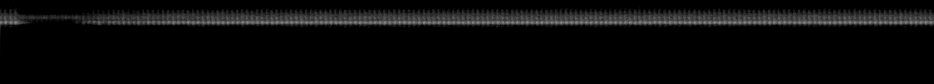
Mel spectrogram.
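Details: Grasshoppers heard without music: after a short gap at the start, a shrill high-pitched pulsing trill builds back and continues steadily to the end.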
